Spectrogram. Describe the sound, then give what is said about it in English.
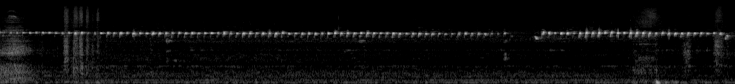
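Display song of a crepuscular bird, a continuous high-pitched pulsing trill that runs steadily for several seconds, breaks off briefly, then resumes with the same rapid rhythmic churring. “It's a crepuscular species that you need to make a special effort to look for. Yeah, and we're listening to the display song here.”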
